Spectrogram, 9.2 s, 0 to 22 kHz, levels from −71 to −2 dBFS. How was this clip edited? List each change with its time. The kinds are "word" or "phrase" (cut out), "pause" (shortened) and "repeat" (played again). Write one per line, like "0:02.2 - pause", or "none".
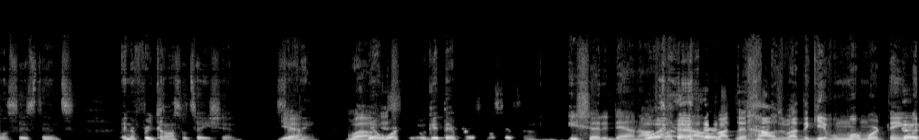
0:03.8 - word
